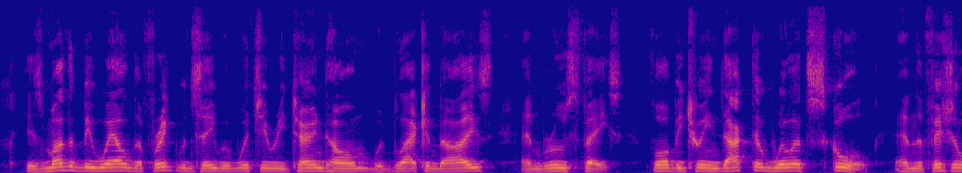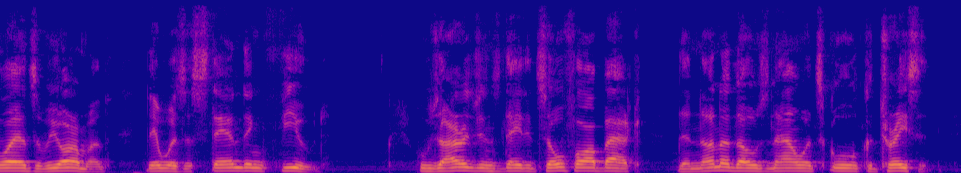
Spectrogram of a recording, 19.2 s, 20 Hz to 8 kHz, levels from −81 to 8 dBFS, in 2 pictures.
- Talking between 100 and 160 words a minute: Yes, average, 150 wpm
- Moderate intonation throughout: No, narrow, 2.2 semitones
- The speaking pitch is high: No, low, 135 Hz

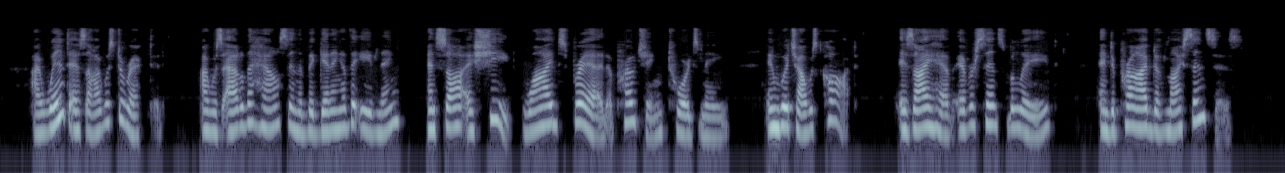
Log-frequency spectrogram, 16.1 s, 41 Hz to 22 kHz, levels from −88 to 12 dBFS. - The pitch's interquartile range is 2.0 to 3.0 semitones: No, average, 3.7 semitones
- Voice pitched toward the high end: Yes, high, 205 Hz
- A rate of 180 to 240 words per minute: No, average, 160 wpm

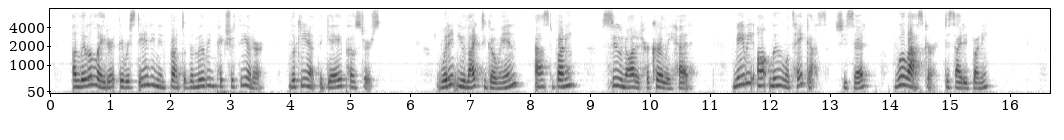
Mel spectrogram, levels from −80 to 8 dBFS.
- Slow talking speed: No, average, 160 wpm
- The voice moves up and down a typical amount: Yes, average, 3.5 semitones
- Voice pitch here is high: Yes, high, 230 Hz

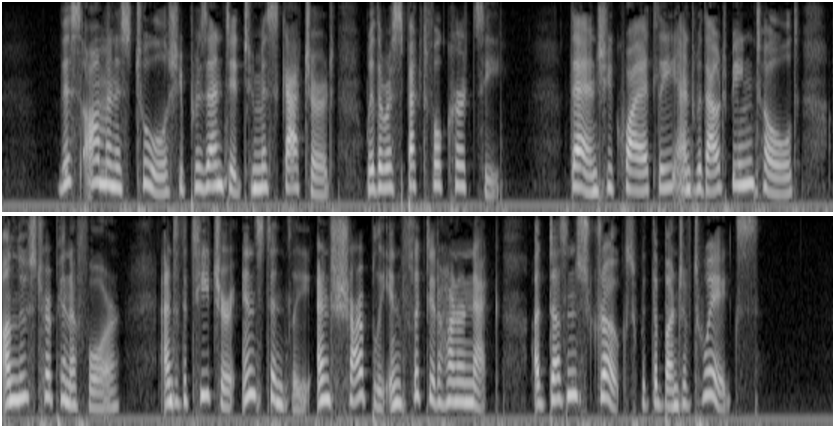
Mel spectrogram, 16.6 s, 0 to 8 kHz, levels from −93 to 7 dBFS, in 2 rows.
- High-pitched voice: Yes, high, 245 Hz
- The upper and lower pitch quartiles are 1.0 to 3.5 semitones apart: No, average, 4.3 semitones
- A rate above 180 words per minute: No, average, 145 wpm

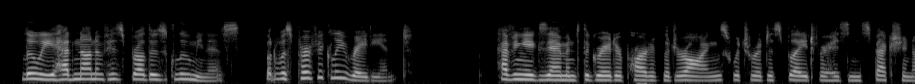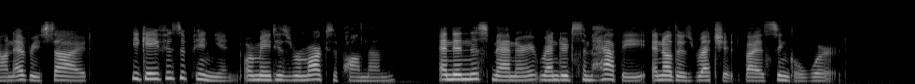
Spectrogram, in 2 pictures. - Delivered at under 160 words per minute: No, average, 170 wpm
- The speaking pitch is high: Yes, high, 205 Hz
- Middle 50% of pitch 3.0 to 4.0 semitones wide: Yes, average, 3.7 semitones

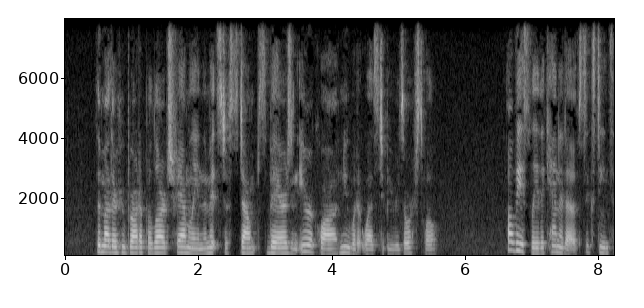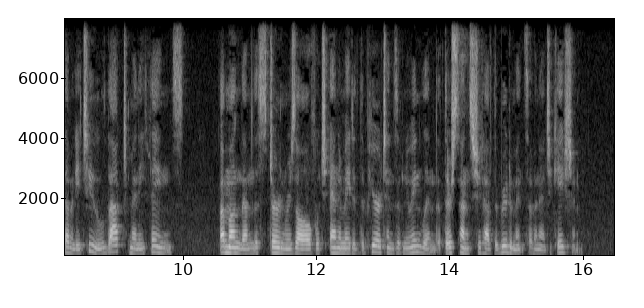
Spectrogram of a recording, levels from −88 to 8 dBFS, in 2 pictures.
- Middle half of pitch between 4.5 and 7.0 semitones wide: No, average, 2.8 semitones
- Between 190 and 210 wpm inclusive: Yes, average, 195 wpm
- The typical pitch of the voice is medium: Yes, medium, 175 Hz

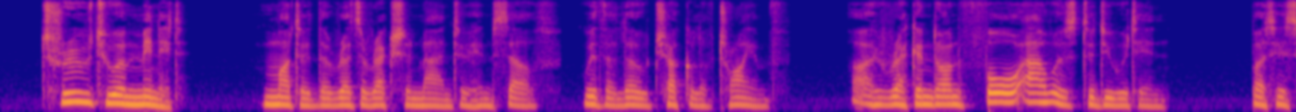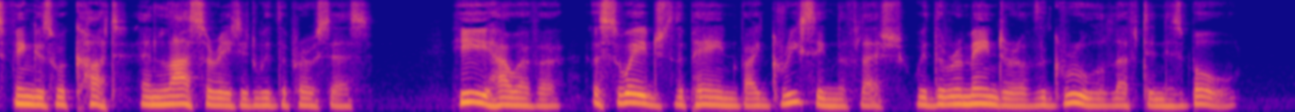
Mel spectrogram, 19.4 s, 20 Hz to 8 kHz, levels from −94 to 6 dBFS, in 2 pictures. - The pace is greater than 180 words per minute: No, average, 165 wpm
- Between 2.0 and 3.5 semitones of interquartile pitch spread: Yes, average, 3.2 semitones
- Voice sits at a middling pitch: Yes, medium, 145 Hz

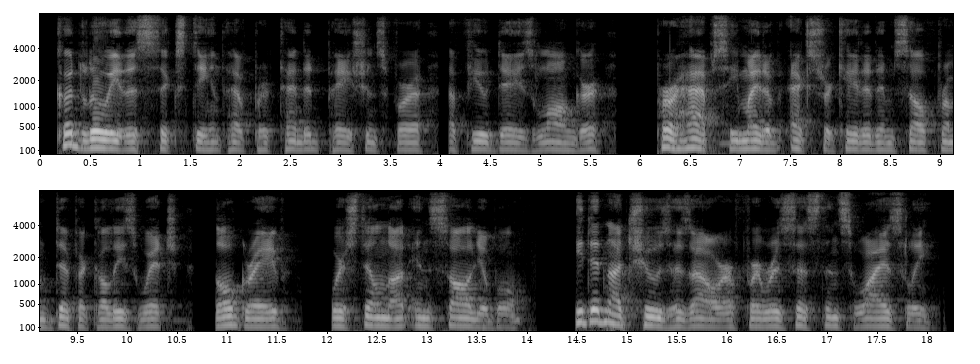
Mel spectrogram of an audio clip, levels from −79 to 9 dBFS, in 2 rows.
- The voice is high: No, low, 120 Hz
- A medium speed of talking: No, slow, 115 wpm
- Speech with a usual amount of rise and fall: No, narrow, 2.1 semitones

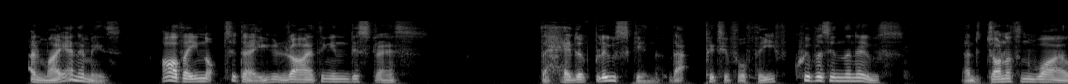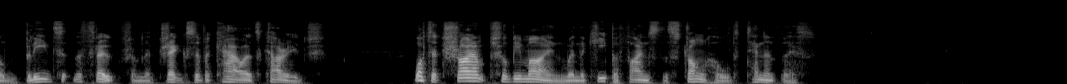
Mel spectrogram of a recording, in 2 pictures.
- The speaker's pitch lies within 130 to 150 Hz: No, low, 115 Hz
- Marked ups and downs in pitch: Yes, wide, 5.8 semitones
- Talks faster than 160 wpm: No, average, 140 wpm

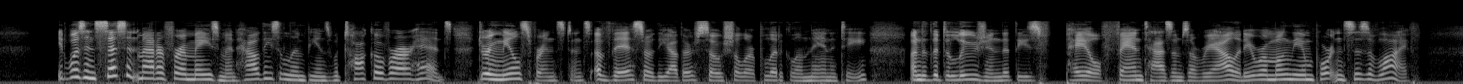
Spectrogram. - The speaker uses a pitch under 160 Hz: No, high, 205 Hz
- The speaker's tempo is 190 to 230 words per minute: No, average, 170 wpm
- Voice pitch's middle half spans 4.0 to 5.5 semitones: Yes, average, 4.8 semitones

